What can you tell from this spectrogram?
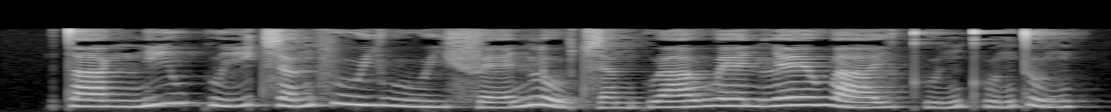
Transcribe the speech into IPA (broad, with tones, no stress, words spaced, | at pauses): t̪aː˨ŋn̪iː˥wkʷiː˨˥ t͡sɐ˨˥ŋfuː˧j wuː˨jfɛː˨˥nlo˨˩wt͡sɐ˨ŋ kʷaː˨˧wɛː˧n lɛː˥waː˨˧jkʷʰɪ˨˥ŋ kʷʰɐ˨˥ŋt̪ʊ˨˧ŋ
